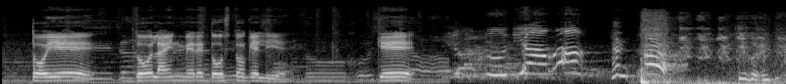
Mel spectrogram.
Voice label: Friend Shayari Ringtone

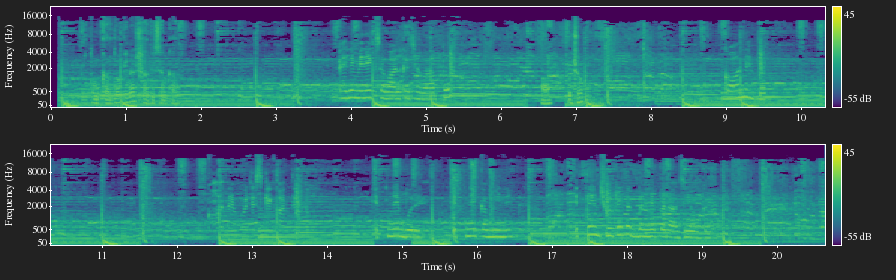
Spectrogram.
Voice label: Sad Dialogue

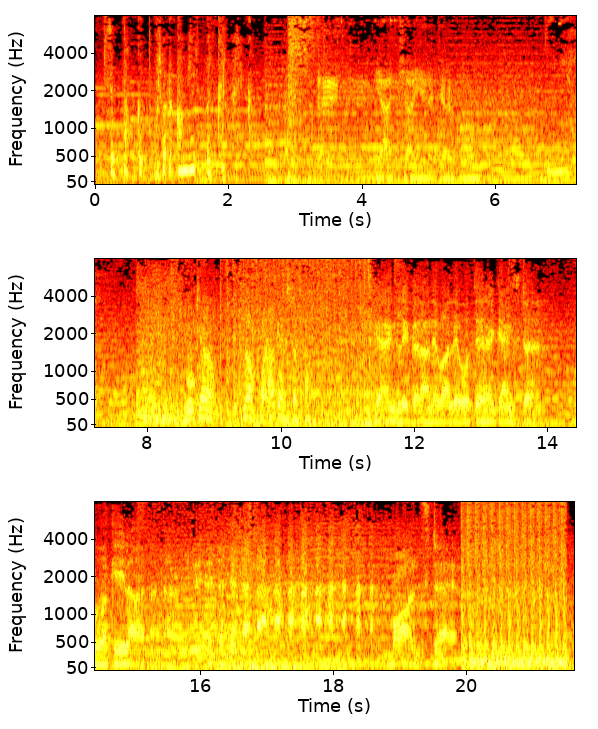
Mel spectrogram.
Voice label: Dialogue Ringtone In Hindi; KGF Chapter 1

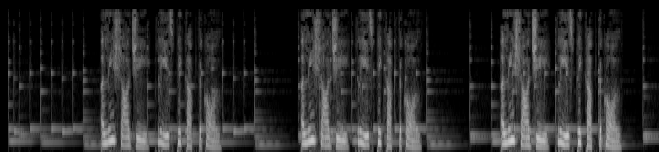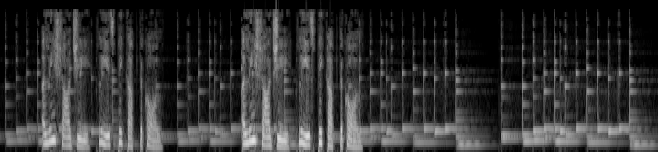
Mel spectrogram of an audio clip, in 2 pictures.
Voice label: Alisha Jee Name Ringtone

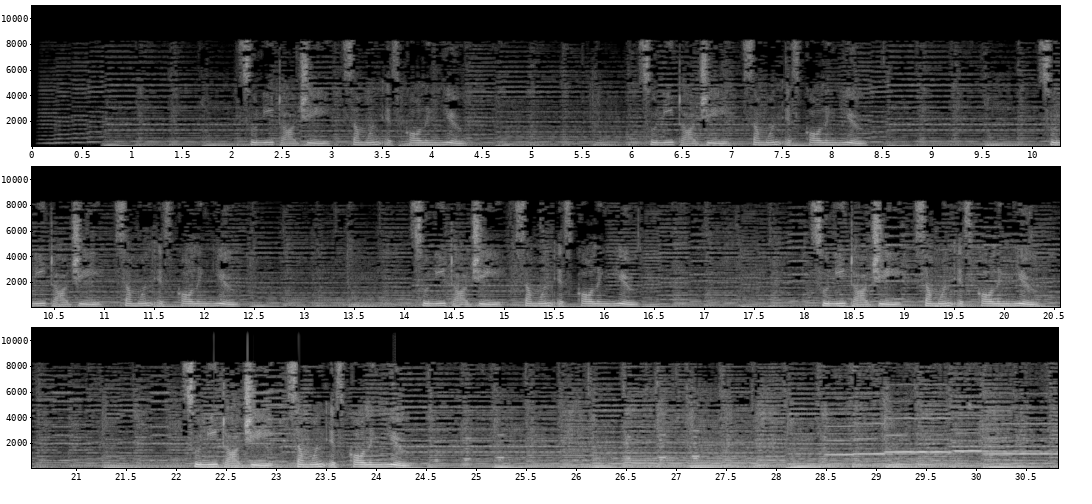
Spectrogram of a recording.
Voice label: Name Ringtone With Music

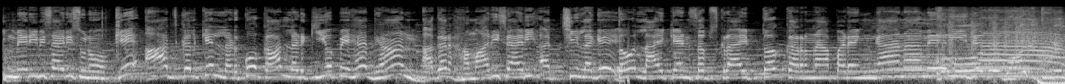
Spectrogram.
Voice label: Shayari Ringtone

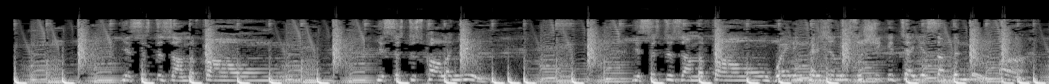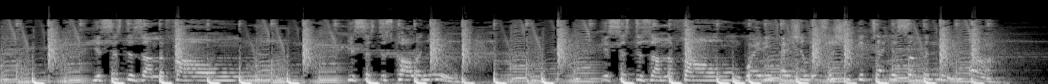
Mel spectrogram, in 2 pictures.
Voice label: Your Sister on Phone - English Ringtone

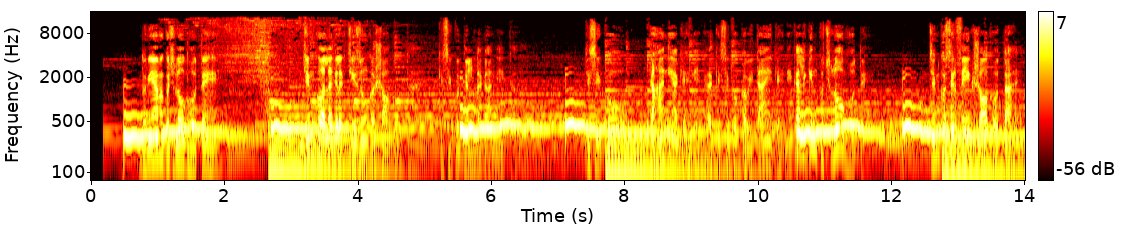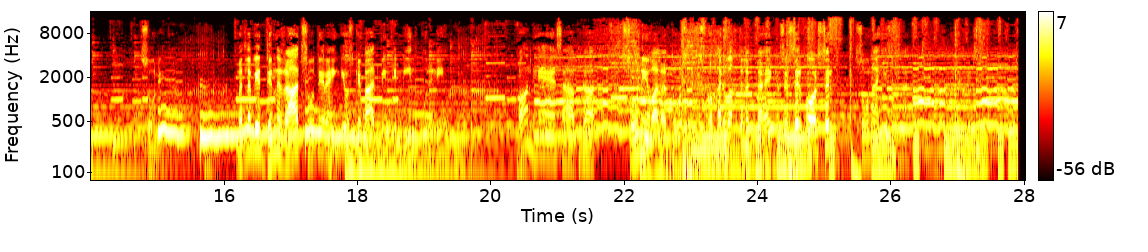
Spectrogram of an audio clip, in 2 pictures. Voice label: Shayari Ringtone

